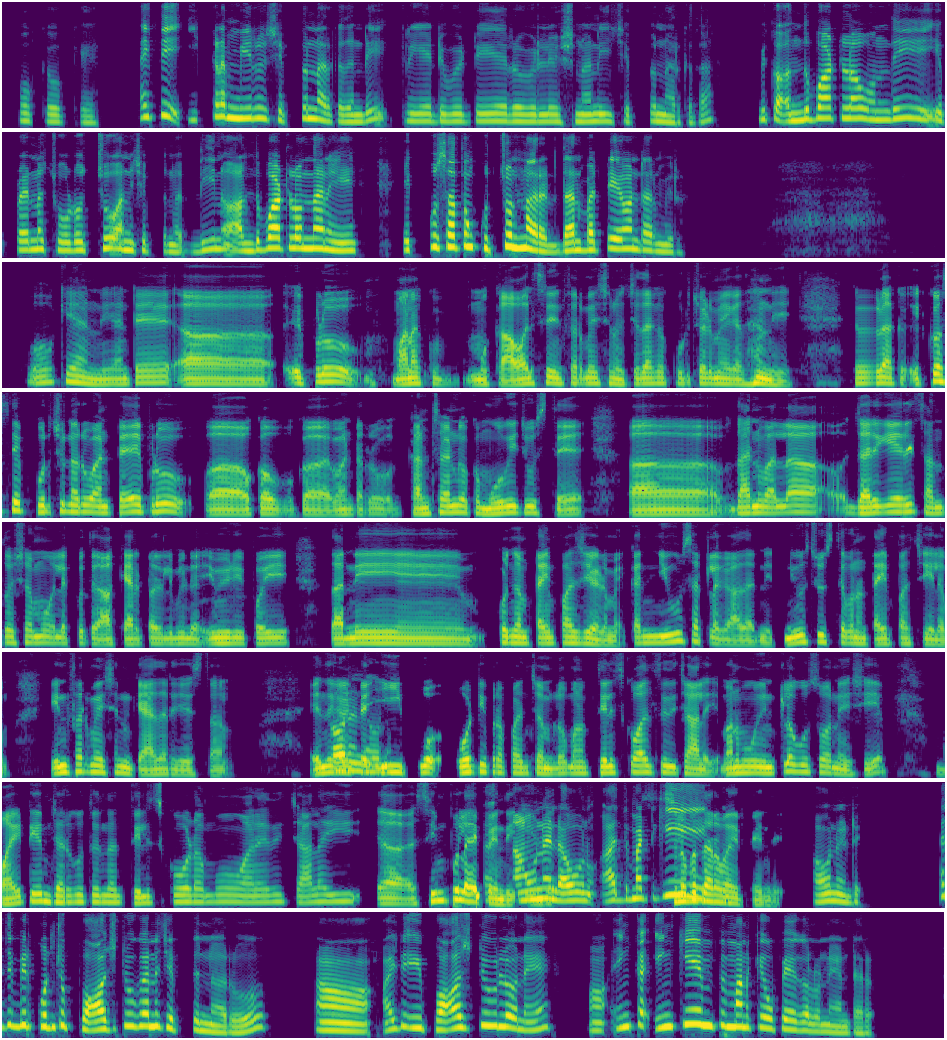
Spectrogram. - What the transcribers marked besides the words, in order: in English: "క్రియేటివిటీ, రివల్యూషన్"; other background noise; drawn out: "ఆహ్"; in English: "ఇన్ఫర్మేషన్"; laughing while speaking: "గదండీ"; in English: "కన్సర్డ్‌గా"; drawn out: "ఆహ్"; in English: "క్యారెక్టర్"; drawn out: "దాన్నీ"; in English: "టైమ్ పాస్"; in English: "న్యూస్"; in English: "న్యూస్"; in English: "టైమ్ పాస్"; in English: "ఇన్ఫర్మేషన్ గ్యా‌ధర్"; in English: "సింపుల్"; other noise; in English: "పాజిటివ్‌గానే"; in English: "పాజిటివ్‌లోనే"
- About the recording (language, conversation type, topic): Telugu, podcast, డిజిటల్ మీడియా మీ సృజనాత్మకతపై ఎలా ప్రభావం చూపుతుంది?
